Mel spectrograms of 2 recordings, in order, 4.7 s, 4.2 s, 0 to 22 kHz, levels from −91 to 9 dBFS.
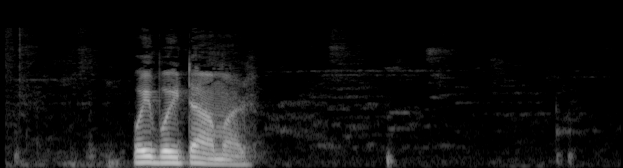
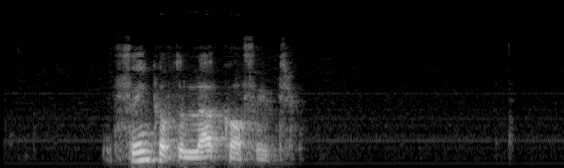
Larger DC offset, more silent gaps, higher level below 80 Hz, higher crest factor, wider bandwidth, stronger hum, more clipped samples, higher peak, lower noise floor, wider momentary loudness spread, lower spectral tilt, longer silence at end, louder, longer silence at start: neither; neither; first, -58 dBFS vs -70 dBFS; about the same, 22 dB vs 20 dB; second, 5.8 kHz vs 7.6 kHz; neither; neither; about the same, -4 dBFS vs -2 dBFS; about the same, -74 dBFS vs -71 dBFS; about the same, 16 LU vs 18 LU; first, -9.5 dB/octave vs -7.5 dB/octave; first, 2.8 s vs 2.1 s; about the same, -19 LUFS vs -18 LUFS; about the same, 1 s vs 0.9 s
